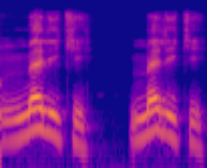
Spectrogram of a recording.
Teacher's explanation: il y a une autre lecture qui est valable qui est de dire maliki maliki sans prolongation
